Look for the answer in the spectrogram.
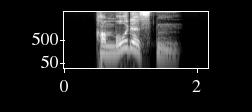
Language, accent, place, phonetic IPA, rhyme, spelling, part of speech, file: German, Germany, Berlin, [kɔˈmoːdəstn̩], -oːdəstn̩, kommodesten, adjective, De-kommodesten.ogg
- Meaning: 1. superlative degree of kommod 2. inflection of kommod: strong genitive masculine/neuter singular superlative degree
